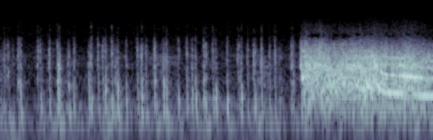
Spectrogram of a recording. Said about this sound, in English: Hey, he's shooting at us.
